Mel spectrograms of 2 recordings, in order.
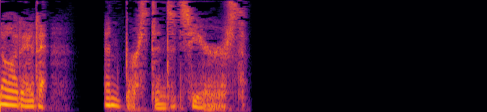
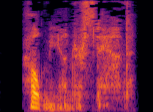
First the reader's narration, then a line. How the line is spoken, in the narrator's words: he said quietly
